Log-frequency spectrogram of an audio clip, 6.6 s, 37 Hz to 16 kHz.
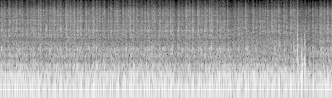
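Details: Freshly built SBC 350 (aluminum 64cc heads, .500/.510 lift, 10:1 pistons, Edelbrock intake, 600cfm carb, likely out of tune), in gear, idle and revs: rapid tapping knock; persists with plug wires pulled, owner suspects piston slap or flexplate.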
